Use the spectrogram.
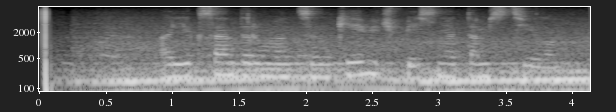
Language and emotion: Russian, neutral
